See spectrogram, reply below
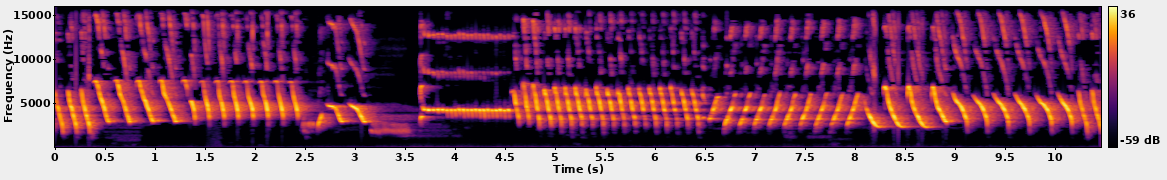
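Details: Domestic canary song used as a training model for young birds to learn: loud rapid trills of repeated sweeping notes in fast series, switching between trill types, with a brief steady whistled tone in between.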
